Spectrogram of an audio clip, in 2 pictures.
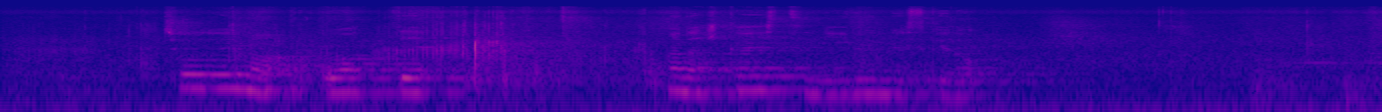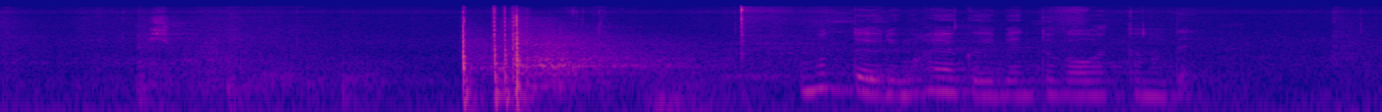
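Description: A young woman speaks brightly and close by.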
